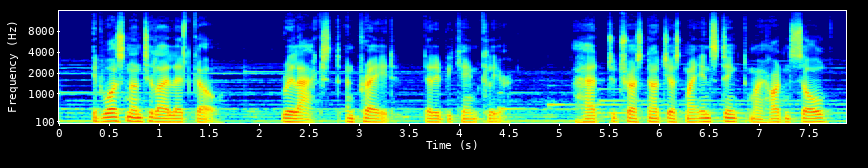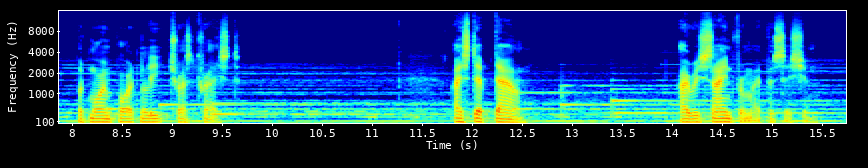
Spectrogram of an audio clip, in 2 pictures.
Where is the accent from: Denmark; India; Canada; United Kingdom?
Denmark; English is a second language; I'm 46 years old, and I'm from Denmark.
